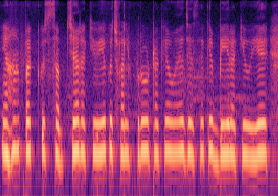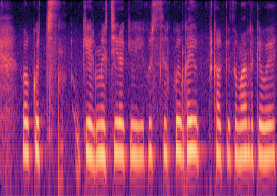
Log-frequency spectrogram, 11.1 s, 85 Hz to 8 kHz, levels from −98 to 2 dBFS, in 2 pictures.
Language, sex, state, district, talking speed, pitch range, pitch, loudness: Hindi, female, Maharashtra, Chandrapur, 185 wpm, 225-240 Hz, 230 Hz, -17 LUFS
